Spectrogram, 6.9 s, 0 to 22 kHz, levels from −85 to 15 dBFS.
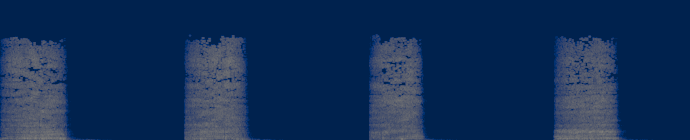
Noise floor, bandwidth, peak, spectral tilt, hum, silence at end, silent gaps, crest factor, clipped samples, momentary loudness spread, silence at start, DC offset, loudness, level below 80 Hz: under -90 dBFS; 16.5 kHz; -22 dBFS; -0.5 dB/octave; none; 0.7 s; 1.35-1.50 s, 1.60-1.84 s, 3.10-3.67 s, 4.74-5.54 s; 20 dB; under 0.1%; 14 LU; 0 s; under 0.1%; -37 LUFS; -68 dBFS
